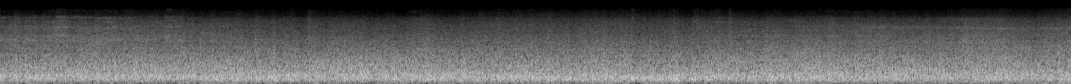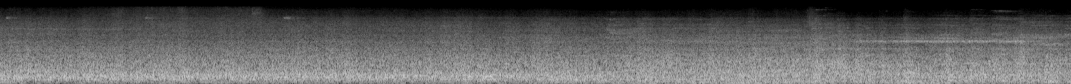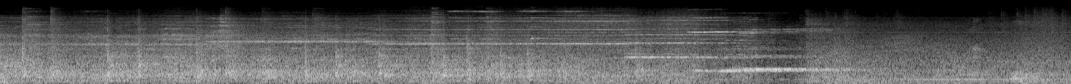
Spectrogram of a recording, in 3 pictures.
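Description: New York City subway trains running through an underground station: a loud, steady rumble of wheels on rails. From about two-thirds of the way in, the wheels squeal in several high, steady pitches that keep breaking off and changing.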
